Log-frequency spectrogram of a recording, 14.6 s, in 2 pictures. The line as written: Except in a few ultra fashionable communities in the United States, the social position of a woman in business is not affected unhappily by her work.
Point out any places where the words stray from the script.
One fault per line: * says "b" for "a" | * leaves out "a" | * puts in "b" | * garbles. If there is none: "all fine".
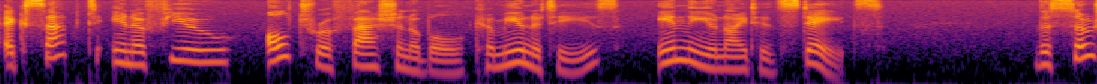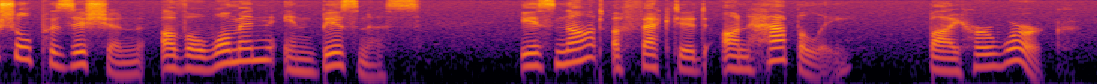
all fine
